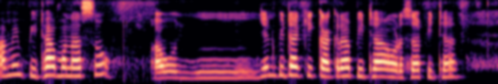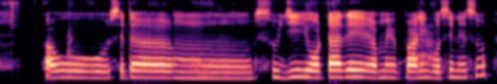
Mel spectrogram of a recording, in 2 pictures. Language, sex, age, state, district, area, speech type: Odia, female, 30-45, Odisha, Bargarh, urban, spontaneous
